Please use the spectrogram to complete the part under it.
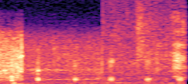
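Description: Chickens standing on a pig at a farm give a steady series of soft, evenly spaced clucks, five or six in under a second, over a noisy outdoor background.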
